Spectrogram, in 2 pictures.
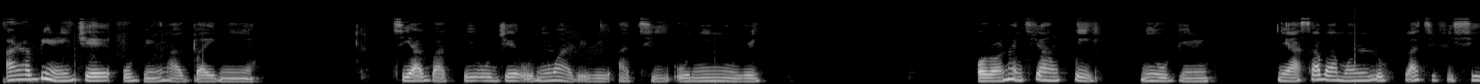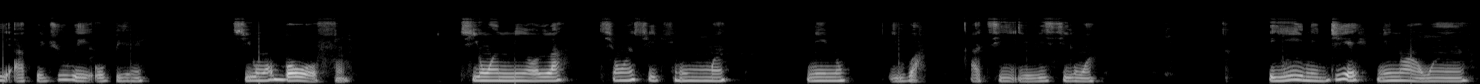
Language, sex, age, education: Yoruba, female, 15-29, secondary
